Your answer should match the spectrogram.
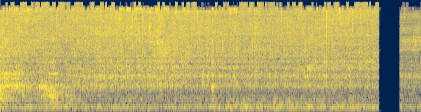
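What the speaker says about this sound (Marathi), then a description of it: "चांगलं एकदा परतून घेऊया" Ivy gourd (tondli) sautéing in a pan with salt, an even, soft frying hiss heard close up without speech, cut by a brief gap of silence near the end.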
